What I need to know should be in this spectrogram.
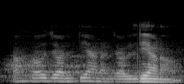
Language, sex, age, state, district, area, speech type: Odia, male, 18-30, Odisha, Puri, urban, spontaneous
